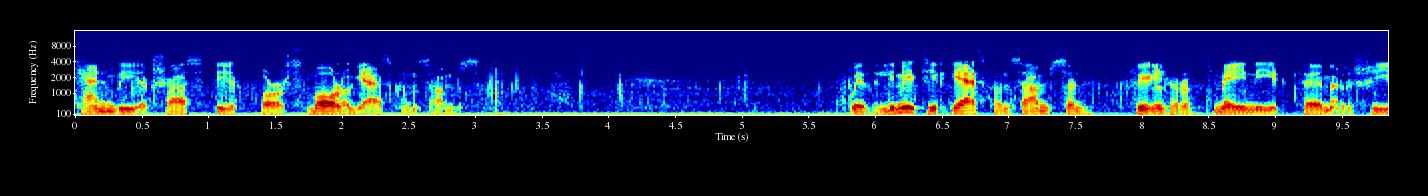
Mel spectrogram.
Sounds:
speech, outside, rural or natural

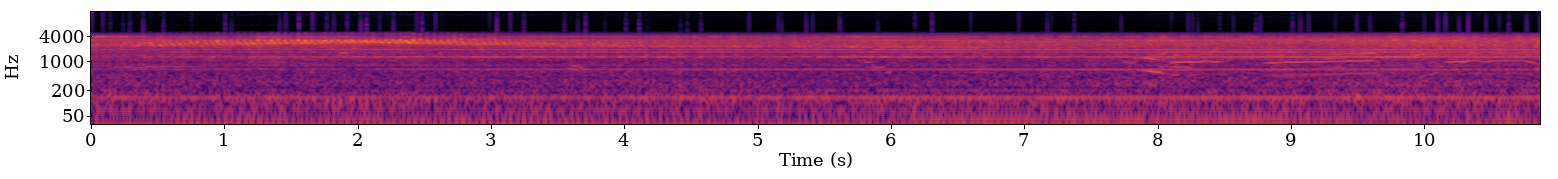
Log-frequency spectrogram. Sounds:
speech

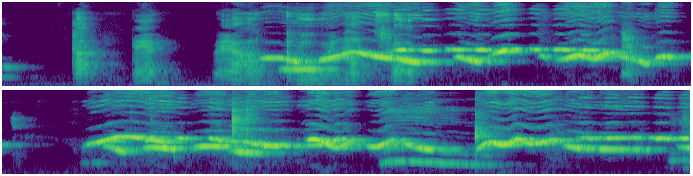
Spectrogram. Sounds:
parrot talking

